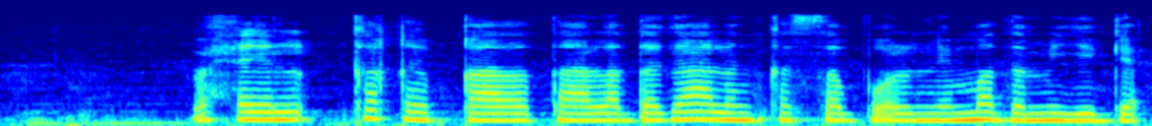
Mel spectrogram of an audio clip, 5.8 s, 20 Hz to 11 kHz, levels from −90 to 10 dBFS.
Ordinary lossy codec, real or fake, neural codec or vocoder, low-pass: AAC, 32 kbps; fake; codec, 16 kHz, 8 kbps, FreqCodec, larger model; 7.2 kHz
